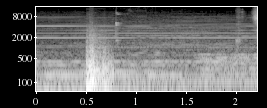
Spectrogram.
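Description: Film background score holding a sustained drone, with one sudden loud low hit about half a second in.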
